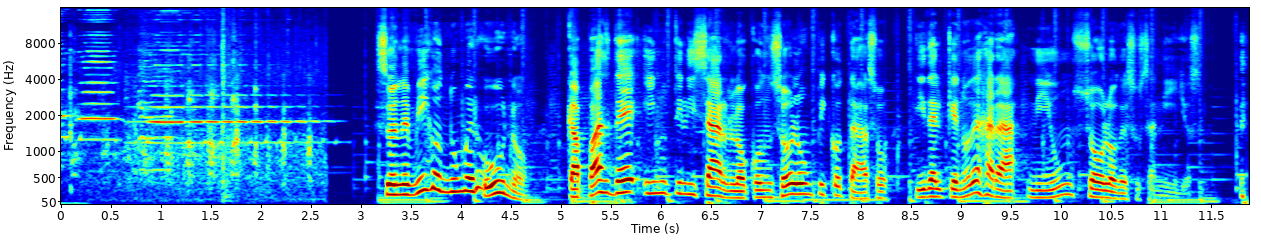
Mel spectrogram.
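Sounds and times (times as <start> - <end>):
chicken clucking and squawking: 0.0 - 2.8
speech: 3.2 - 11.8.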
